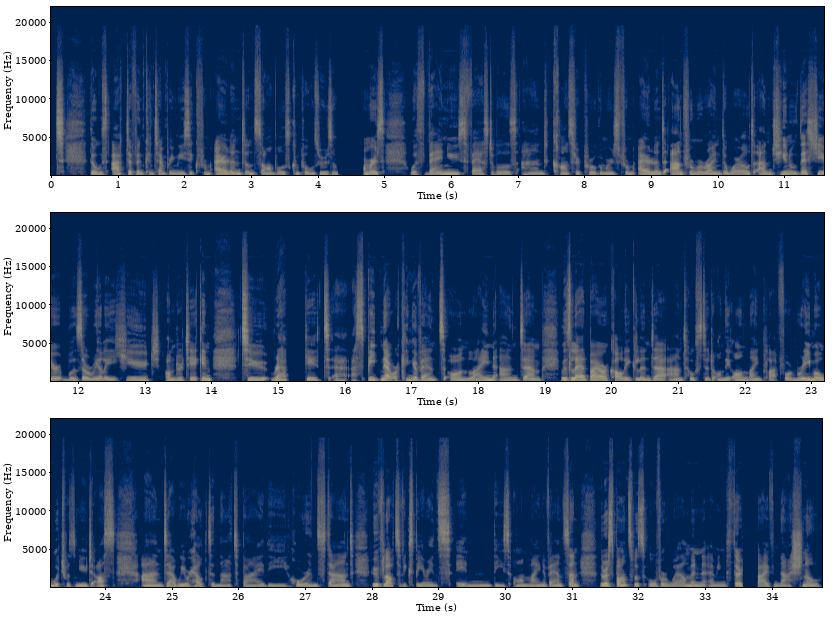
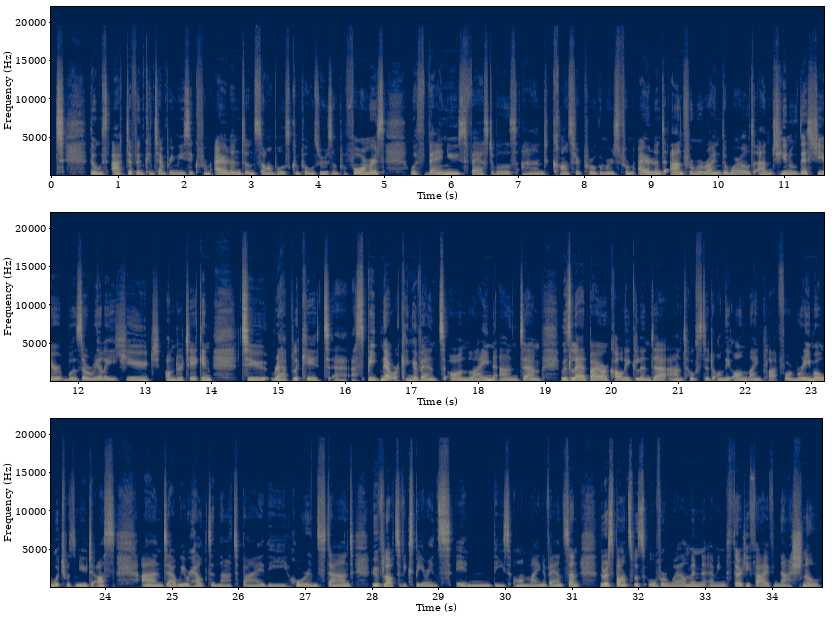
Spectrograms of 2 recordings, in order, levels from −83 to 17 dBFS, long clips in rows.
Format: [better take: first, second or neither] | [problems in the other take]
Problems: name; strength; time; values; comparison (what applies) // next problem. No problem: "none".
second | audio cutting out; at 4.5 s, at 15 s and at 34 s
